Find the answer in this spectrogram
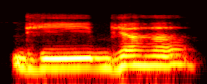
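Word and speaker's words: ओषधीभ्यः: धीभ्यः, इकार को थोड़ा सा दीर्घ कर लेंगे, धीभ्यः धीभ्यः।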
